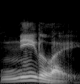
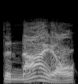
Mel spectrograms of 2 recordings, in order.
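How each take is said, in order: First: The word is said the unfamiliar local way. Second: The word is said the familiar English way. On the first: The speaker calls it right. "It's pronounced Nile" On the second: The speaker calls it wrong. "we pronounce it the Nile. That is not how it's pronounced"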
